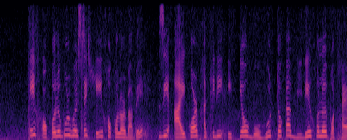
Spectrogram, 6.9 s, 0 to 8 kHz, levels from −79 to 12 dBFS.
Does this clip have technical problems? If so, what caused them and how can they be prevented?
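Yes. Sound chopped by the voice detector at 0.74–1.28 s and 4.01–4.79 s: speech flickers in and out, likely because the sender's detector toggled repeatedly. The repeated switching separates it from a single clean drop. Raising the detector's sensitivity or adding hangover time would prevent it.

Sound dropped by the voice detector at 1.61–1.67 s, 2.69–2.72 s and 6.74–6.83 s: quiet speech gives way to steady noise once, likely because the detector judged it background. Unlike chopping, each is a single short gap. Lowering the detector's speech threshold would prevent it.

Comfort noise in place of the background at 1.61–1.91 s, 2.69–3.17 s and 5.45–5.54 s: the real room noise, which sits about 25 dB below the speech, becomes featureless hiss, likely synthetic fill during discontinuous transmission. At 5.45 s the hiss is about 4 dB quieter. No speech is lost here, only background texture. 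Disabling discontinuous transmission would prevent it.

The call path's G.722 coding, with nothing above 8 kHz, is its normal bandwidth limit rather than a fault.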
